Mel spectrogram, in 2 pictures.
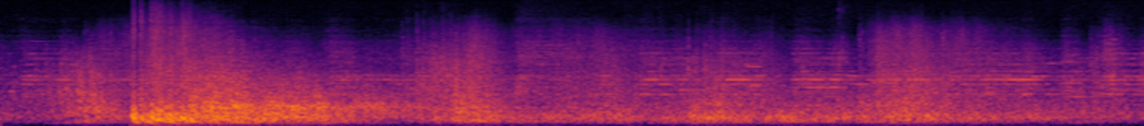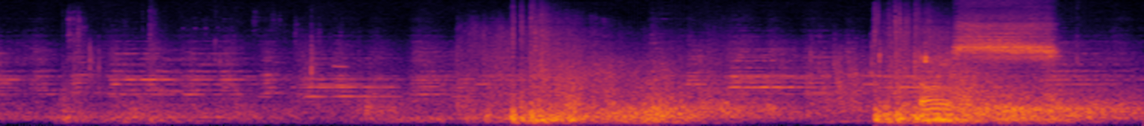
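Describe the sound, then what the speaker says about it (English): Warship guns booming in World of Warships: Legends, a few heavy blasts spread apart with rumbling tails and crashing impacts, loud and close, over a murky battle background. "she's firing at me"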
